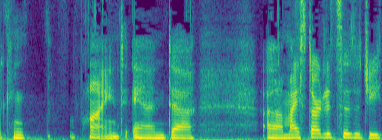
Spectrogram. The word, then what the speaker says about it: Syzygy: So Cammie is the founder of, how do you pronounce it, Syzygy? Syzygy.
